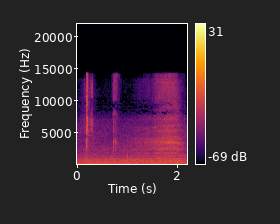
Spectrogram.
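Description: Faint handling noise of a finger on a smartphone held close to its microphone: two light ticks in the first second, then a soft brushing hiss that grows slightly toward the end.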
